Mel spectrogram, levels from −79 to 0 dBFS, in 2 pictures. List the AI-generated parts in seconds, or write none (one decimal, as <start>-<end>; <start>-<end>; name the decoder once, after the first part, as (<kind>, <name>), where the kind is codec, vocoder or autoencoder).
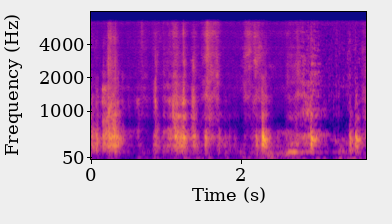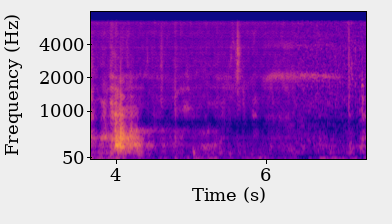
0.0-2.8 (vocoder, Vocos); 3.6-6.4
